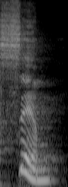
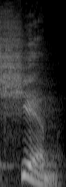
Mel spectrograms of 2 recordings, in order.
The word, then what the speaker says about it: Shem: it's a mix it's a mispronunciation a mispronunciation of of the sun shim it's not sim it's shim right so now let's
